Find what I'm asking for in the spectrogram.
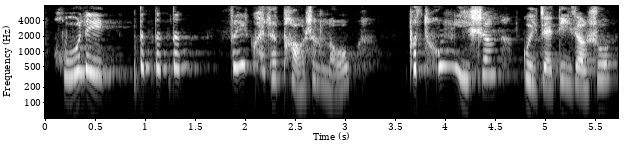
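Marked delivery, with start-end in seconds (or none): none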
